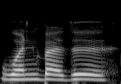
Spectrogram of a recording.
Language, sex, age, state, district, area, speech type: Tamil, female, 18-30, Tamil Nadu, Pudukkottai, rural, read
